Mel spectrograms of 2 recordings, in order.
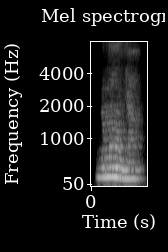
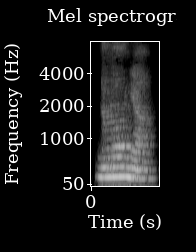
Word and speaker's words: pneumonia: And in this word, we do not pronounce the letter P, pneumonia, okay?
